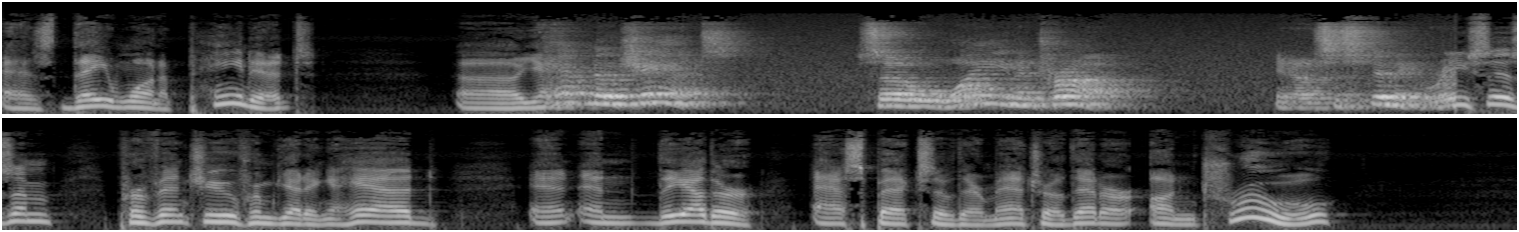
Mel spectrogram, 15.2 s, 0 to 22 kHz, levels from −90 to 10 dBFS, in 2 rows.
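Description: At 2.71 s, right after "uh you", the speech turns suddenly roomy and hollow with thinner bass, and snaps back at 7.26 s. That's likely a switch to a distant microphone. The level stays about the same, with room noise around 30 dB below the speech.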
